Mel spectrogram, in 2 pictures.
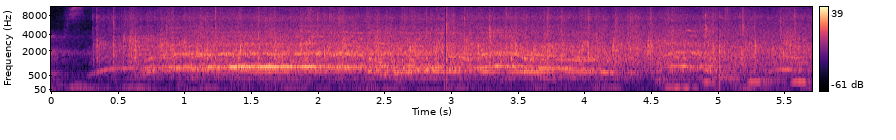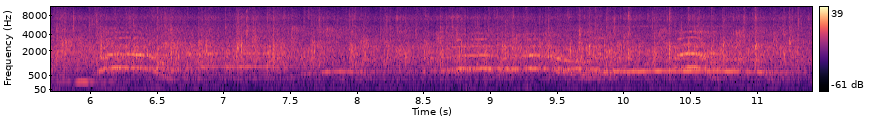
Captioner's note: applause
